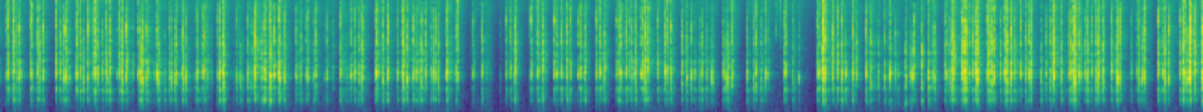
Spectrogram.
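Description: Long nails tap and scratch quickly across the front of a small white cardboard Dove soap box with a bar of soap inside. The result is a dense stream of dry, crisp clicks and crinkly scraping, centered in the mid range with bright edges. It breaks briefly near the ten-second mark, then continues at the same fast pace.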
